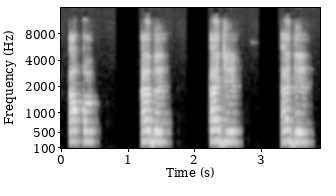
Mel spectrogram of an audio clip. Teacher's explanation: یہ ہے قلقلہ ساؤنڈ, کہ میں تھوڑا سا آواز کو ایکو دے رہی ہوں, ٹھیک ہے, تھوڑا سا اس کو شیک کر رہی ہوں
